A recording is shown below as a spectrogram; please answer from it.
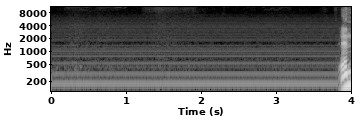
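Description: Steady electrical mains hum, a low buzz of several unchanging tones, in a pause between words. A man's voice comes back in just before the end.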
